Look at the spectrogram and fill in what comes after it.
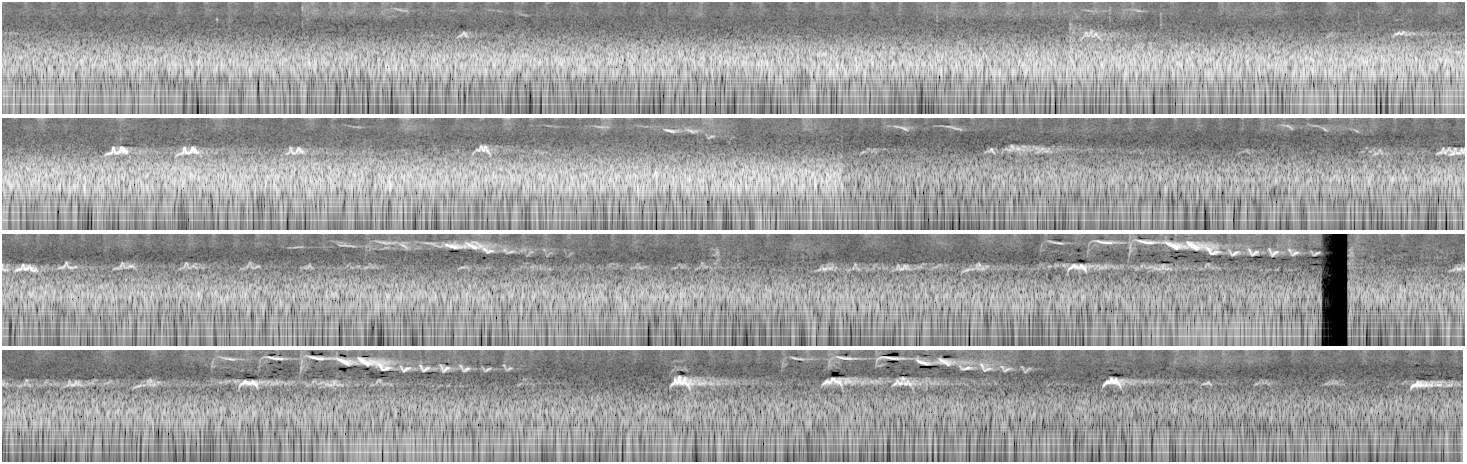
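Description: Small birds chirping over a steady outdoor background hiss. Short chirps come now and then in the first half, and quick falling high calls repeat more often in the second half.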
